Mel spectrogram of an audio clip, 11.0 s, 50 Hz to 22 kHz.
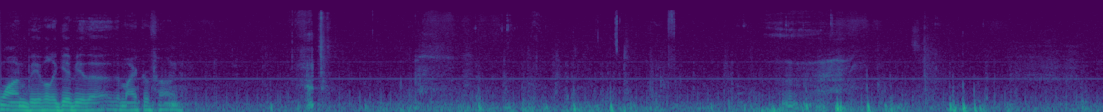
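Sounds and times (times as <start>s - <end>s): faint high hum: 0.0s - 11.0s
soft footsteps: 3.6s - 11.0s.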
